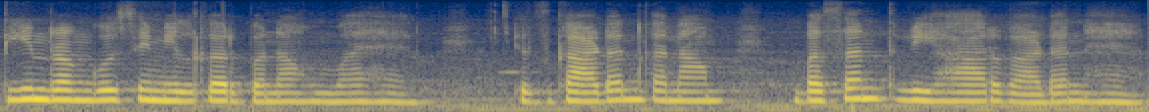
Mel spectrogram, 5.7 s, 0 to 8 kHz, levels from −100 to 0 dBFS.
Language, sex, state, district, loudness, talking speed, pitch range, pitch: Hindi, female, Chhattisgarh, Raipur, -16 LUFS, 155 wpm, 195-220 Hz, 205 Hz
